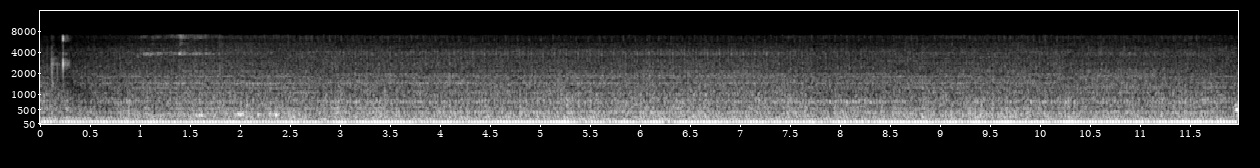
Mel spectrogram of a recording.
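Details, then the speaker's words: Toyota Corolla AE111 4A-FE idling after a top overhaul: head rebuild, valve setting, timing belt and tensioner, plugs and tune-up. A low, steady, even hum with no top-end ticking. Now quiet where it was noisy before; healthy idle. "Tahimik na siya. Dito la dati na parang ano eh. Maingay."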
